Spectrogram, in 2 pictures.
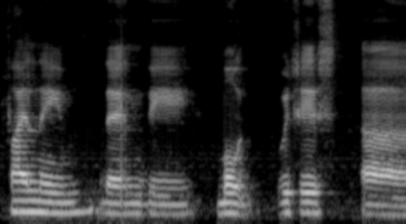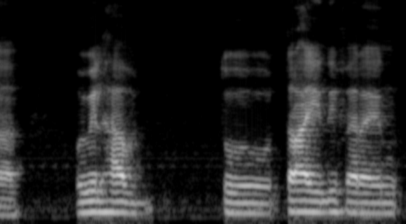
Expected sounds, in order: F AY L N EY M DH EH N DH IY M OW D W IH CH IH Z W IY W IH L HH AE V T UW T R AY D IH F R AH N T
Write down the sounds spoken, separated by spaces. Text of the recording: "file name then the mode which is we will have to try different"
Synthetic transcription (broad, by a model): F AY L N EY M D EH N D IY M OW D W IH CH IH S W IY W IH L HH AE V T UW T R AY D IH F R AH N T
